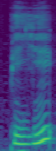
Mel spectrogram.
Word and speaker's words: payer: Pour la prononciation de payer, à chaque fois que vous avez une voyelle et ensuite la lettre Y, je sais que ce n'est pas évident à prononcer. Imaginez qu'il y a de I, donc pay.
